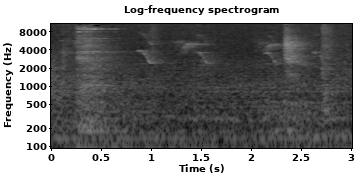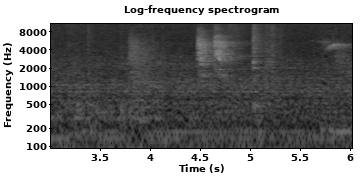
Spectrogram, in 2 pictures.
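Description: Sparrows chirping: scattered short chirps that slide downward in pitch, mixed with a few harsher, noisier calls, over a steady low hum.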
